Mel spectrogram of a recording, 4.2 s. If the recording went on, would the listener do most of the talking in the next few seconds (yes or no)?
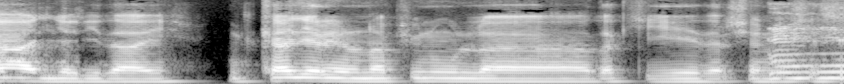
yes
